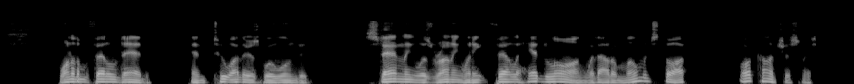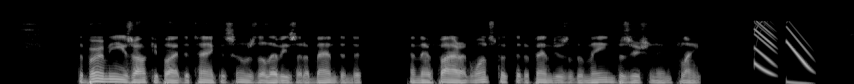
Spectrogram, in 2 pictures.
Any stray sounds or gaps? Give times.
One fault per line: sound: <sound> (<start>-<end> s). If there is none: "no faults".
sound: chirp (16.1-16.7 s)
